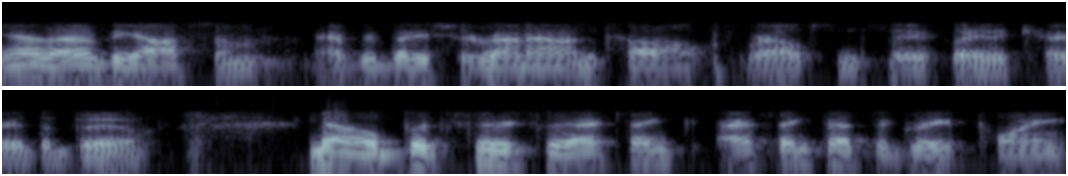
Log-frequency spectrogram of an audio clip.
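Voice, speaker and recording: A man's normal speaking voice, medium in pitch, at a fairly quick pace. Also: ordinary pitch variation. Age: 30s. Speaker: kombucha company founder. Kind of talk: interview.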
